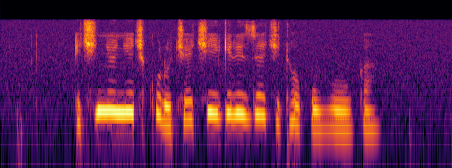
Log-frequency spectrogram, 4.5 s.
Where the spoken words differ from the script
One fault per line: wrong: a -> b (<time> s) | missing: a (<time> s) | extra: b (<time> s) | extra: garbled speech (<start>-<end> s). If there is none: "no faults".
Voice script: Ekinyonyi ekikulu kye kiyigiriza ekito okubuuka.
no faults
